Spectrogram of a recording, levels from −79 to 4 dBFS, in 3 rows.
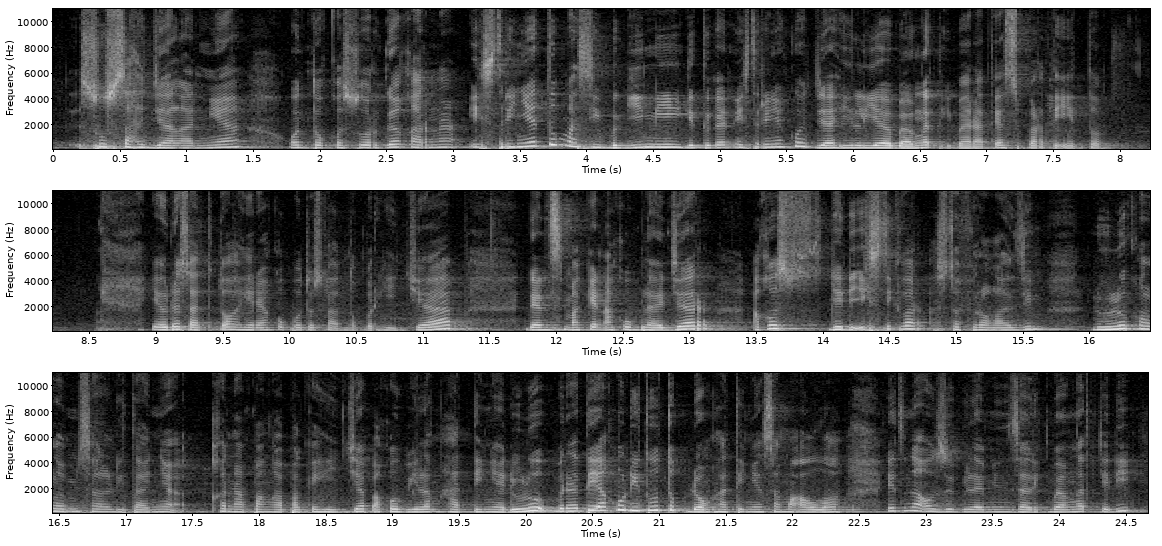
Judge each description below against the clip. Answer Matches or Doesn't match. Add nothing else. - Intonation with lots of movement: Doesn't match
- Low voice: Doesn't match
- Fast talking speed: Matches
